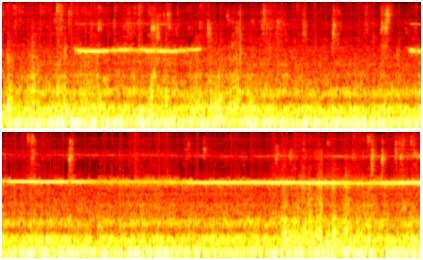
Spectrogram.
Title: Bosch - Very strange noises + unbalanced spin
